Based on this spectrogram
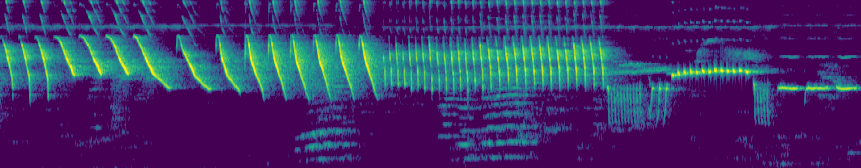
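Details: Canary song used to stimulate other canaries to sing and mate, a long-roll master recording: fast series of descending whistled sweeps, then a rapid buzzy trill held for about two seconds, followed by clear steady whistled notes.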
